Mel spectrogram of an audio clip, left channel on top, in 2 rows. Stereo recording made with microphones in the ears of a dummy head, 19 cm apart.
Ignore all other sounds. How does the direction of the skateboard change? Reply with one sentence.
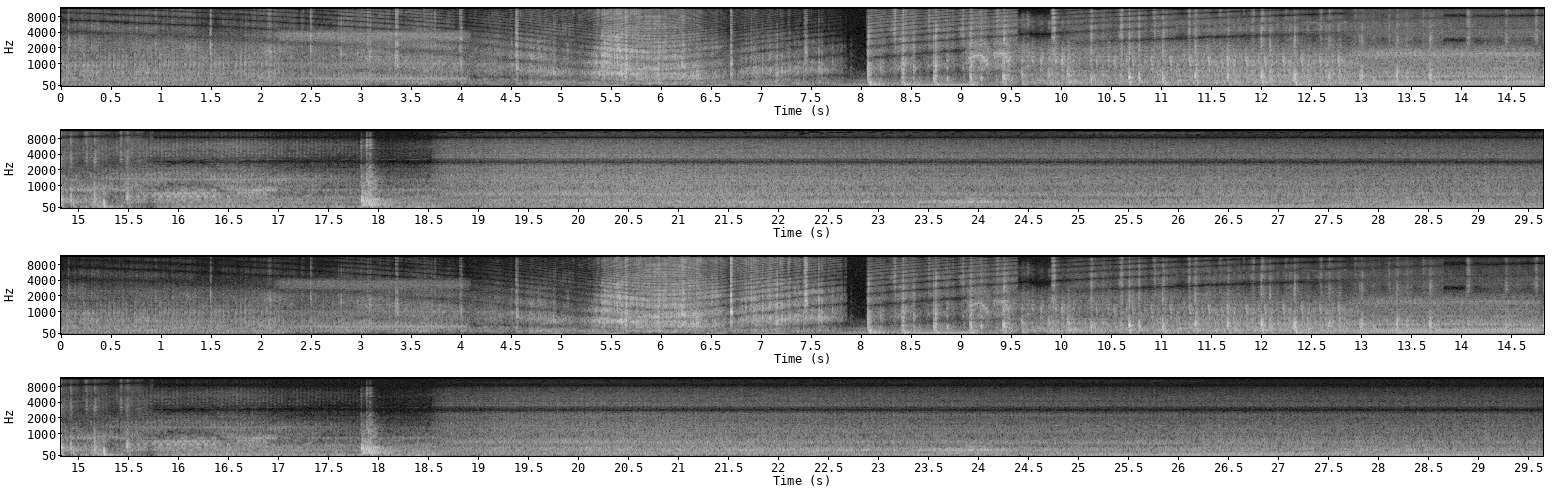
You can hear the skateboard move from left to right.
